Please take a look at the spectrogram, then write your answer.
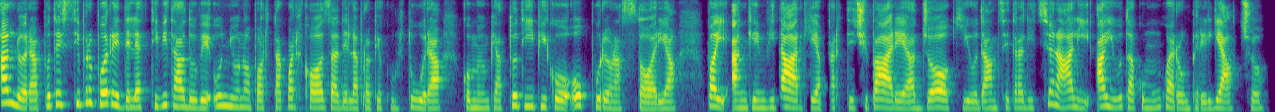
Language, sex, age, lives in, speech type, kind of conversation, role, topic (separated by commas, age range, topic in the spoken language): Italian, female, 18-19, Italy, read, expert-assistant, expert, Come si possono coinvolgere tutte le famiglie nelle feste scolastiche?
